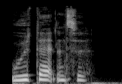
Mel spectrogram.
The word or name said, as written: uddannelse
